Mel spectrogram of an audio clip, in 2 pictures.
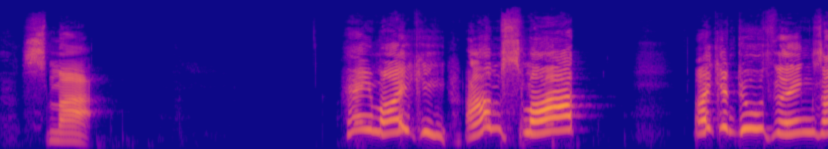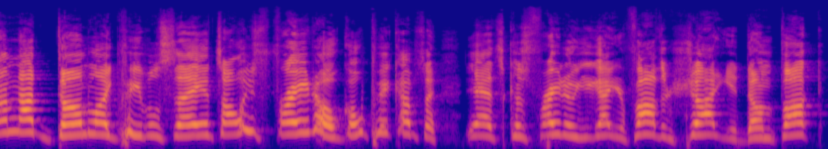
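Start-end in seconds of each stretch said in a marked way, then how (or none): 0.2-9.4 put-on high-pitched voice in a Boston accent. Quoting Fredo from Godfather 2 speaking to Mikey, in a Boston accent. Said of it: "He said it like he's from Boston".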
